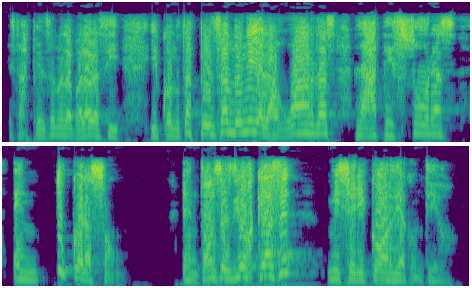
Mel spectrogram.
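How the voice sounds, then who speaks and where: A man leading a Bible study as a pastor, talking with his listeners in a lively, conversational way and answering his own questions. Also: on the high side, fairly quick, highs cut off. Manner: asks the audience questions and answers them.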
